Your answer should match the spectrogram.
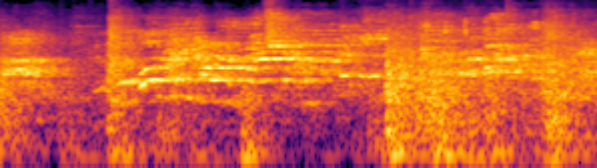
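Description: Wrestlers hitting the wrestling ring mat: three heavy thuds, the loudest at the start and about three seconds in, with shouting voices from the crowd over them.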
